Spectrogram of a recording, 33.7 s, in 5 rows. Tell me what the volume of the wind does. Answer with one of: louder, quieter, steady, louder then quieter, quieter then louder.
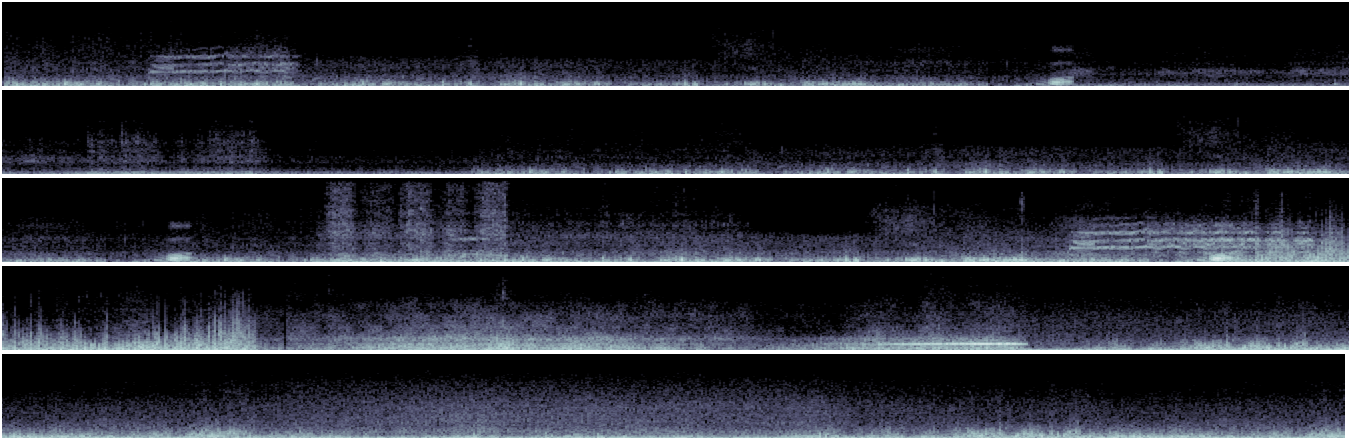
louder.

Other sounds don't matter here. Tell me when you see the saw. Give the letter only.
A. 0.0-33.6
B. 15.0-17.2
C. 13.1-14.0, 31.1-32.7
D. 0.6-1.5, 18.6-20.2
B.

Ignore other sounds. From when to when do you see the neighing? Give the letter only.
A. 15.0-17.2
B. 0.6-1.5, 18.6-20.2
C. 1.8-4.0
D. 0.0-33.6
B.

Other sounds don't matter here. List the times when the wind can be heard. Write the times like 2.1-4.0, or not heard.
0.0-33.6.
